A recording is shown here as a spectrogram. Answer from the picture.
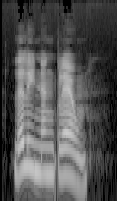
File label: "lili nan gleann", gaelic; lily of the valley; Faclan Nàdair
